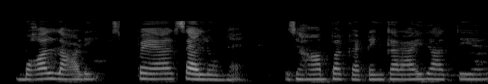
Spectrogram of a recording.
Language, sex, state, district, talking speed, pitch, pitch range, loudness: Hindi, female, Goa, North and South Goa, 110 wpm, 235 Hz, 230-245 Hz, -38 LUFS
